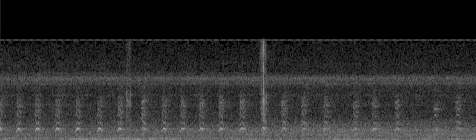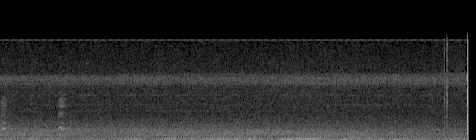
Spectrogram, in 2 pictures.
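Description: A pileated woodpecker gives a quick run of ringing, evenly spaced kuk notes, about three or four a second, over a steady low rumble.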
